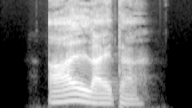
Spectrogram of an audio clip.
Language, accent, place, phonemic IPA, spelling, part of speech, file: German, Germany, Berlin, /ˈaːlˌlaɪ̯tɐ/, Aalleiter, noun, De-Aalleiter.ogg
- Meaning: eel ladder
